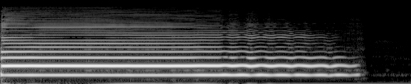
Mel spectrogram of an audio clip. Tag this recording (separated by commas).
woodwind instrument, Music, Musical instrument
